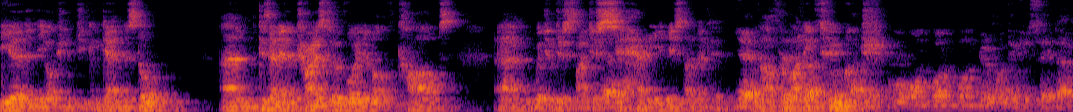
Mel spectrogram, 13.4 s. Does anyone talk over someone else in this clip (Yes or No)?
Yes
